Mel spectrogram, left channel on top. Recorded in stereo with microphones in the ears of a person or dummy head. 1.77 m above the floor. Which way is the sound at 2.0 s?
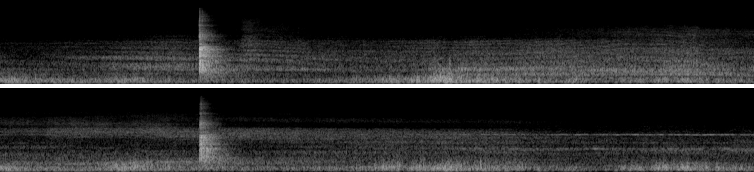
80° left.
